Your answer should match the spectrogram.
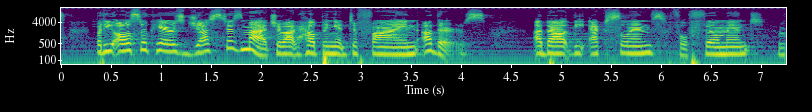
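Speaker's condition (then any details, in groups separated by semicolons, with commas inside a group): No condition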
